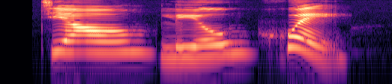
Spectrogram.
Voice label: "jiao1 liu2 hui4", chinese

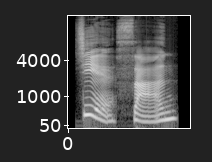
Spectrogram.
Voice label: "jie4san3", chinese

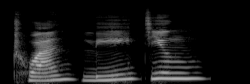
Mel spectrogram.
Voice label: "chuanlijing", Chinese

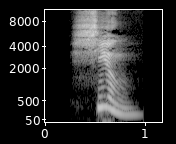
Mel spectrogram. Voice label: "xing4", chinese

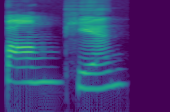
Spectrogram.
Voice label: "bang1tian2", chinese

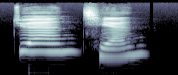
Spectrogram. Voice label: "juan1 qian2", chinese

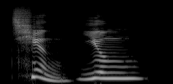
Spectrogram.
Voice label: "qing4 ying1", Chinese

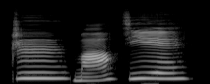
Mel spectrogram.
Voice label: "zhi1ma2jie1", chinese

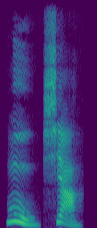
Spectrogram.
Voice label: "mu4 xia4", Chinese

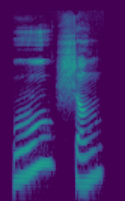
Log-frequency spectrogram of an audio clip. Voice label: "wu2sheng2", chinese

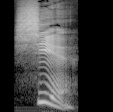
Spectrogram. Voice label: "xie4", Chinese

